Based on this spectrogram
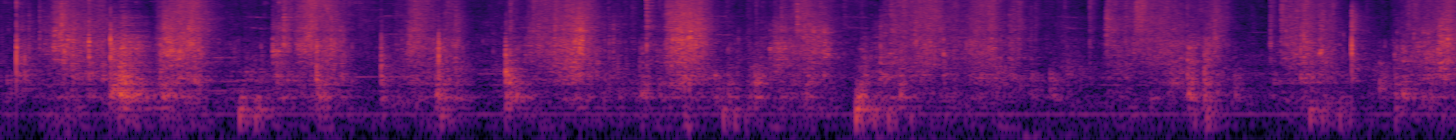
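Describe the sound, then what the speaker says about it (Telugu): Salt, turmeric and other ingredients being stirred together in a pot for korameenu fish curry, giving steady rhythmic scraping and clinking of a utensil against the vessel, close and repeated, with no talk over it. "తర్వాత ఉప్పు, తర్వాత వీటిలన్నింటినీ మిక్స్ చేసుకోవాలి."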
